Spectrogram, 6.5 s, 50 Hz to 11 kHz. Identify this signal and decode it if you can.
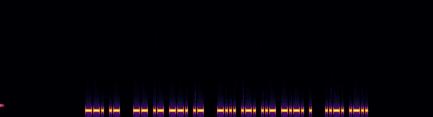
Morse code, heard as a keyed tone, about 40 wpm, 700 Hz. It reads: GA MAGA BRUCE FL
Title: K1USN SST QSO Practice - 40wpm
